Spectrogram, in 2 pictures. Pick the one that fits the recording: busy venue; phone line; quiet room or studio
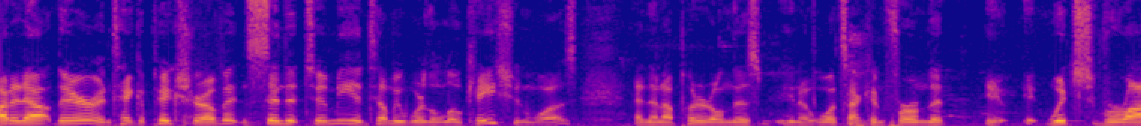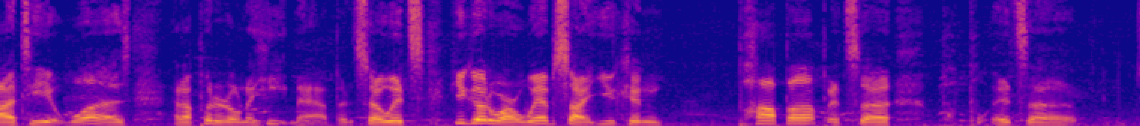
busy venue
